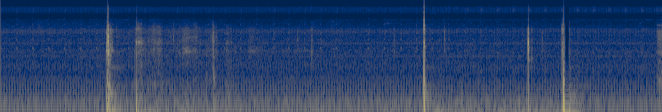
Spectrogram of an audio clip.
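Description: Low, steady rumble of a freight train running in the distance, broken by about five sharp clicks or knocks, the loudest near the end.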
